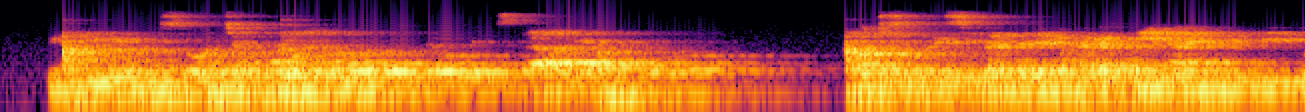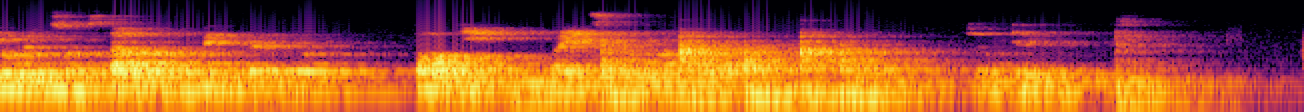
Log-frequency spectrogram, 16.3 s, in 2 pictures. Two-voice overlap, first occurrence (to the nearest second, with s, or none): none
